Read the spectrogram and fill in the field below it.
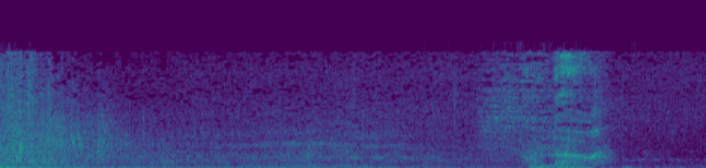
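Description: A Confringo blasting-curse explosion in the video game Hogwarts Legacy: one short, deep boom near the end, following a rumbling stretch, with a voice present in the mix.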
